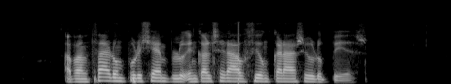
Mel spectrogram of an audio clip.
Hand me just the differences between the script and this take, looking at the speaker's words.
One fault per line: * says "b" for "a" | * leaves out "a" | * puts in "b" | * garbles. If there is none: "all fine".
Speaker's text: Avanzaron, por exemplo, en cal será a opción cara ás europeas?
all fine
